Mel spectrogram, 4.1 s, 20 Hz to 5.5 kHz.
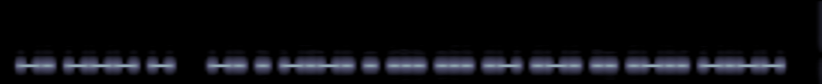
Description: Morse code, heard as a keyed tone, about 40 wpm, 600 Hz. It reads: NOT NECESSARILY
